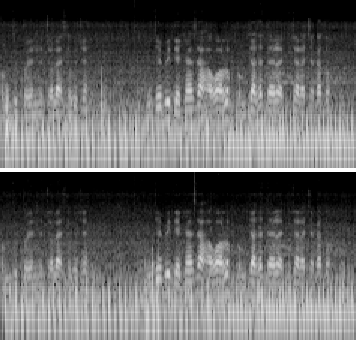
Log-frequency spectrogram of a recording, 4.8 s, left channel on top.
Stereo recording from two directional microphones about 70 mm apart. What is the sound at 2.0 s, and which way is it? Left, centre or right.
Speech, centre.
